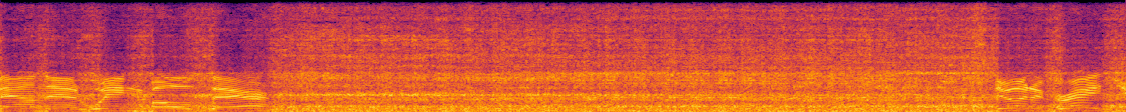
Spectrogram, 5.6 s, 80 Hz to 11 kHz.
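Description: A restored C.S. Bell B-50 grist mill, a burr mill, grinds steadily with a loud, continuous mechanical rumble and whir, while someone talks over it at the start and end.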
